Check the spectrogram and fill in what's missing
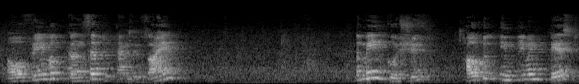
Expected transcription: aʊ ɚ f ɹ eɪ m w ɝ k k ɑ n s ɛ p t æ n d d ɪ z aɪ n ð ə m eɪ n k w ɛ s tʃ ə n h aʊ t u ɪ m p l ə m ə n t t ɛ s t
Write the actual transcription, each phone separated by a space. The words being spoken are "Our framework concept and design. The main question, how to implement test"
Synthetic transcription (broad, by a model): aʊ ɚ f ɹ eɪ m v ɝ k k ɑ n s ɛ p t æ n d d ɪ z aɪ n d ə m eɪ n k w ɛ s tʃ ə n h aʊ t u ɪ m p l ə m ə n t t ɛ s t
